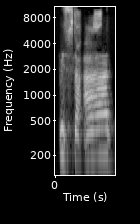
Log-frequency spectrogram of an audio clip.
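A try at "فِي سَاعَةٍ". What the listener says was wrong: Jangan, ainnya jangan panjang ainnya. ainnya yang jadi panjang gitu.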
